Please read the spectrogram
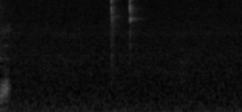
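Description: A computer mouse button clicking twice in quick succession about a second in, sharp and high, over near silence.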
